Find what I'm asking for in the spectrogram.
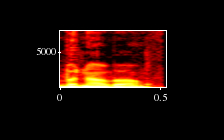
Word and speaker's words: Bonobo: Van, is het Bonobo, denk je, Abdelkarim? Of Bonobo? Ik ben een Amsterdammer, hè, dus ik leg de klemtoon nog wel eens verkeerd. – Ik schaal het Bonobo.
